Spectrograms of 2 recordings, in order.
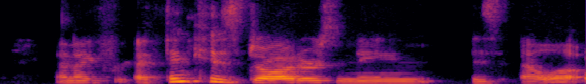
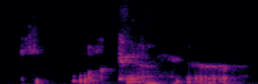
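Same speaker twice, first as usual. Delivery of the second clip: whisper; 22 dB quieter than usual. Real, not acted. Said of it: "whispered aside".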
